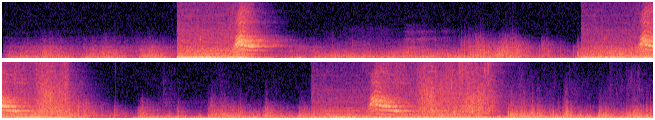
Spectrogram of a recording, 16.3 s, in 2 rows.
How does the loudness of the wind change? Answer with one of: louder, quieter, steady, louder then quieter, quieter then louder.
louder.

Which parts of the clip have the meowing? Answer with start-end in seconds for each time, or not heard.
2.1-3.2, 7.2-9.0, 11.9-14.3.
